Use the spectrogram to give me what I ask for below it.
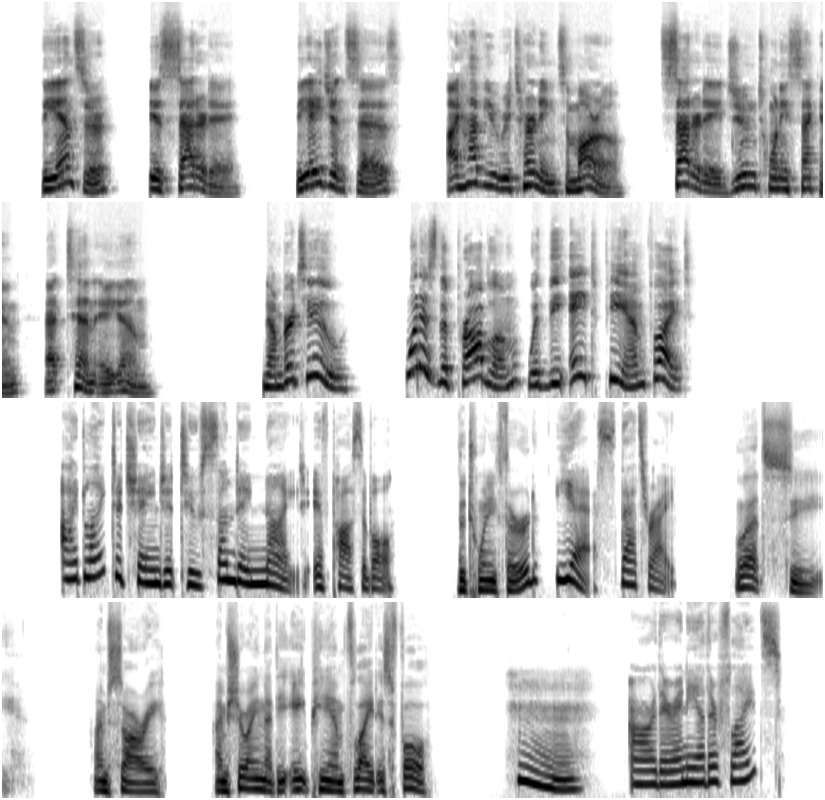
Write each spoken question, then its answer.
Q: What is the problem with the 8 p.m. flight?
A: The answer is it is full.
